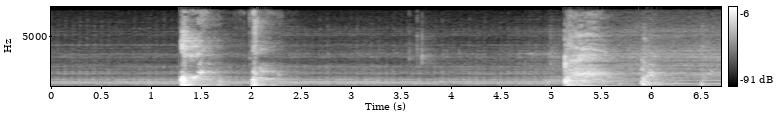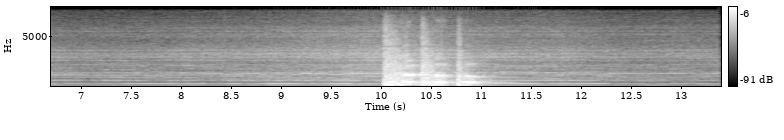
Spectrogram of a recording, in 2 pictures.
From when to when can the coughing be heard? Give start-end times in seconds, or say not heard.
1.3-2.2, 5.2-6.7, 10.1-11.1.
